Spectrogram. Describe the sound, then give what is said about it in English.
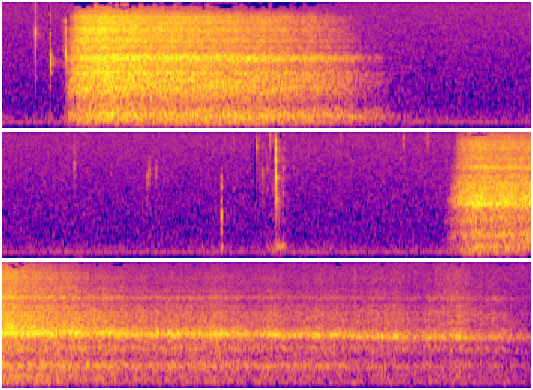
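Two long, deep inhalations, loud and breathy, are separated by a quiet pause holding a few faint clicks. A soft, steady low hum sits underneath throughout. “I want you to breathe more for me. Come on. Breathe in.”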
